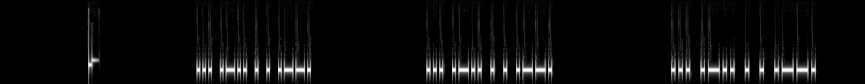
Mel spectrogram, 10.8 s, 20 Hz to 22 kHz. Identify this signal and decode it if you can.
Morse code, heard as a keyed tone, about 28 wpm, 700 Hz. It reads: SLEEP SLEEP SLEEP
